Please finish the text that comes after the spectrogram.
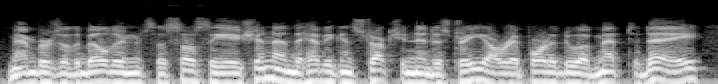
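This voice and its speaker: A man's voice: lowish voice, fast, darkish tone. A man with an American accent reading a scripted local news bulletin on radio. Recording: dull 1970s AM radio recording.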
